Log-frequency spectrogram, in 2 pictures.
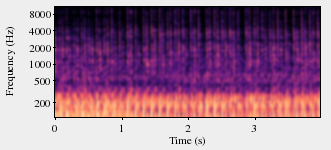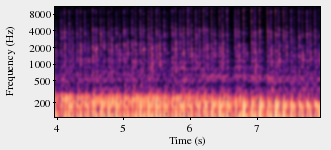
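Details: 2002 Harley-Davidson Road King Classic V-twin on a bike table, second start after replacing cam chain tensioners, lifters, O-rings and gaskets: steady idle with its usual lumpy, uneven beat, no knocking or rattle, normal.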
